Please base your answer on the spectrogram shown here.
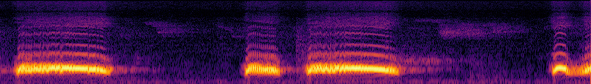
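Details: Mellow, low coos of a spotted dove: one long coo, then a short note and a longer drawn-out coo, then a doubled short note starting again, quiet background.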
